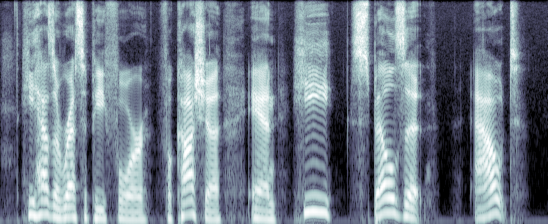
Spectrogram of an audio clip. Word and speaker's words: focaccia: And so I think he spells it F-O-C, it could be a K, I can't remember. I'd have to go and check the cookbook. A-S-H-A.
